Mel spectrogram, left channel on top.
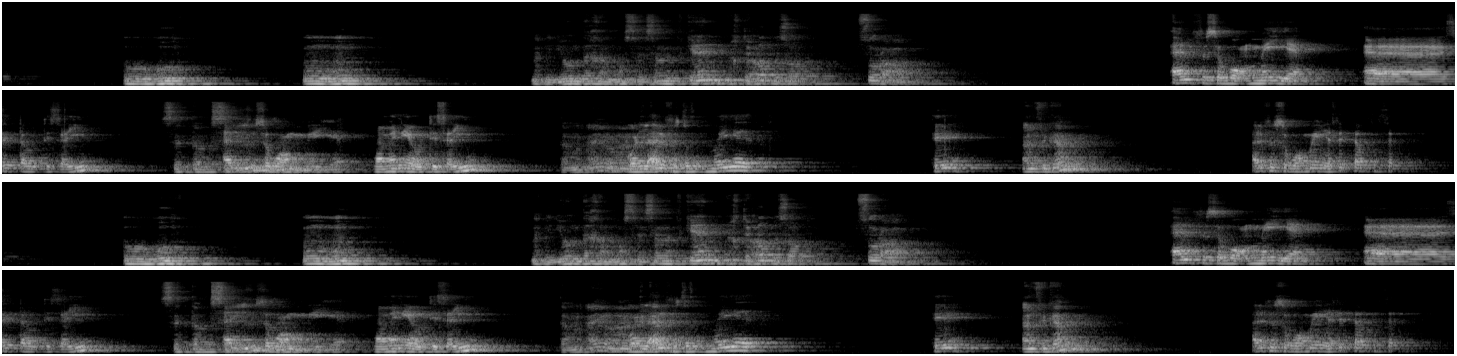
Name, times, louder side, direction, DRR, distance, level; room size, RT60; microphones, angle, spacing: voice 1, 1.2-1.8 3.0-3.6 5.3-8.1 8.6-9.1 16.1-17.6 20.1-21.2 24.7-25.3, equal, 60° right, -3 dB, 2.1 m, -28 dB
voice 2, 11.7-13.1 13.6-15.4 16.7-17.9 18.2-19.4 20.8-22.1 23.8-24.1 27.0-28.4, left 1 dB, 25° left, 4 dB, 0.7 m, -25 dB
15.5 x 7.7 x 2.6 m, 1.2 s
head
